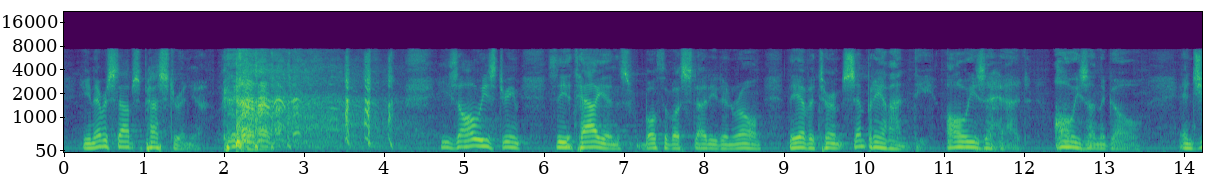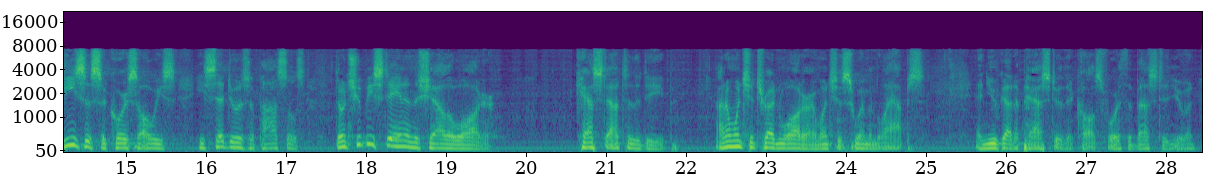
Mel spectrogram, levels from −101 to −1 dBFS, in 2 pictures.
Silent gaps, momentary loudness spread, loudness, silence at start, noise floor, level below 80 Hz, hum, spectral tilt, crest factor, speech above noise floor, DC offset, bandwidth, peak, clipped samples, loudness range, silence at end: none; 15 LU; -26 LUFS; 0 s; -51 dBFS; -50 dBFS; none; -5 dB/octave; 18 dB; 25 dB; under 0.1%; 7.6 kHz; -8 dBFS; under 0.1%; 5 LU; 0.1 s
